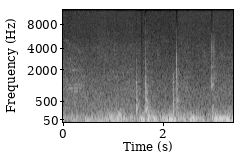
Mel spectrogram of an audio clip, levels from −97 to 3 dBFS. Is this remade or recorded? recorded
